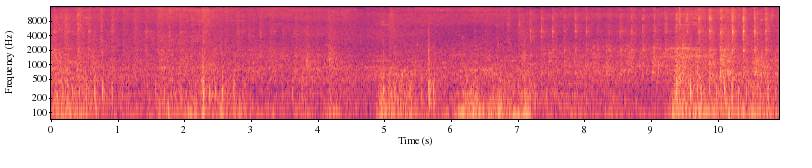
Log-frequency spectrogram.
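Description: Primeval Whirl spinning coaster car rumbling and clattering along its steel track, the rumble surging louder in waves with scattered sharp clicks and rattles.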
